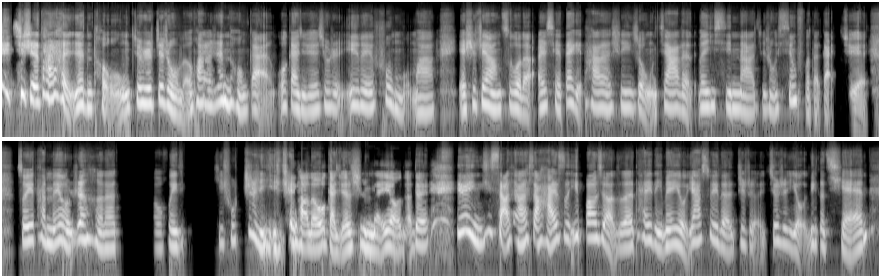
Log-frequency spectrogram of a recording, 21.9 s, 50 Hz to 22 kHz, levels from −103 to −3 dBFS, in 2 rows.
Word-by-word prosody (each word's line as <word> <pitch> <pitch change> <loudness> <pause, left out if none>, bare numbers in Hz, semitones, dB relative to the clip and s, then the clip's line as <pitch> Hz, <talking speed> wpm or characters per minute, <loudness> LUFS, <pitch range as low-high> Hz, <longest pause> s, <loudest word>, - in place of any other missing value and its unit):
其 360 -1 +7
实 265 -6 +10
他 305 +1 +6
很 285 -3 +5
认 195 -1 +4
同， 180 -1 -1
就 235 +5 +2
是 230 0 +6
这 250 +3 +1
种 175 - +3
文 155 - -3
化 235 +4 +1
的 210 - -1
认 245 +3 +3
同 180 -8 -2
感， 180 +1 -1
我 205 - -5
感 195 -3 +1
觉 165 +1 -2
就 200 +1 -5
是 180 -2 -5
因 210 +2 -3
为 190 -2 0
父 235 +3 -5
母 165 -7 -6
嘛， 155 +1 -4 0.3
也 170 - +2
是 220 +5 0
这 225 +3 +1
样 180 -4 +3
做 185 -1 -1
的。 145 - -2
而 190 +2 -1
且 190 -4 -3
带 240 +6 0
给 - - -5
他 200 -5 -4
的 185 -2 -3
是 195 +1 -10
一 195 - -3
种 355 - -4
家 190 - -1
的 165 -3 -6
温 195 0 -1
馨 185 -2 -3
呐， 155 -4 -3
这 175 0 -12
种 165 -1 -7
幸 255 +9 -3
福 - - -10
的 - - -11
感 - - -4
觉。 400 +6 -6 0.3
所 235 - -1
以 245 - +6
他 260 -1 -4
没 220 0 +1
有 250 -7 +3
任 265 +7 +3
何 215 -9 -3
的， 180 +1 -3 0.4
呃， 175 0 -13
会 190 +2 -2 0.4
提 220 - -13
出 250 +3 -9
质 320 -7 -1
疑 180 0 +1
这 165 - +1
样 205 -6 +3
的， 170 0 +3
我 - - +4
感 160 -8 +3
觉 160 +4 +2
是 195 +2 -1
没 165 +2 +2
有 160 -5 +2
的， - - -6
对。 200 -2 0 0.3
因 350 - +5
为 360 -6 +5
你 225 -4 0
去 370 - -5
想 370 - +3
想 225 -2 0
小 - - +1
孩 245 -1 +2
子 275 0 -6
一 305 - -2
包 280 0 +1
饺 270 -2 -1
子， 185 +2 -2
他 310 - -9
里 205 -9 -1
面 205 +2 0
有 190 -5 -1
压 245 +1 -1
岁 270 -2 -5
的 160 -5 -5
这 215 - -11
种 195 - -12 0.2
就 245 0 -6
是 215 -4 -7
有 170 - -5
那 210 - -5
个 205 -2 -7
钱， 185 - -3
200 Hz, 290 characters per minute, -19 LUFS, 180-245 Hz, 0.4 s, 实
